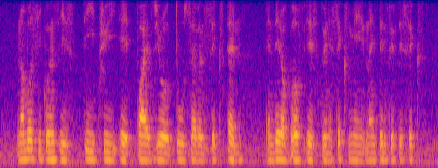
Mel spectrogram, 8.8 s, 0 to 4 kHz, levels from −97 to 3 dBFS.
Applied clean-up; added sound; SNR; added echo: none; none; none; none.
